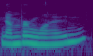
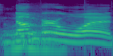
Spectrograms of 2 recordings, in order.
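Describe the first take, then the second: First: It is said tentatively, without force. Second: It is said boldly, with force.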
